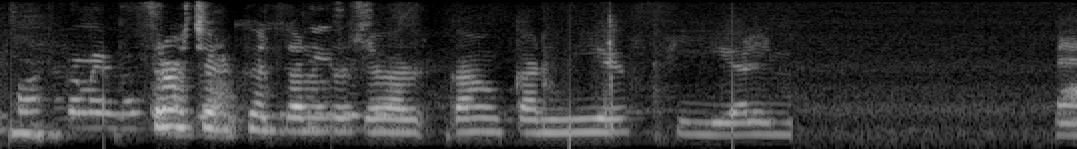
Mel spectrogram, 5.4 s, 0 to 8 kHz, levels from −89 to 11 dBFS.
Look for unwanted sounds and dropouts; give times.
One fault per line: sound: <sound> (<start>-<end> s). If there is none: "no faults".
no faults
